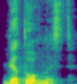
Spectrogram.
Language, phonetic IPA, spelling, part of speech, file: Russian, [ɡɐˈtovnəsʲtʲ], готовность, noun, Ru-готовность.ogg
- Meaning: 1. preparedness, readiness 2. willingness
